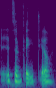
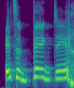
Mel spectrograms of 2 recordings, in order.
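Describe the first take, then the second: First: It is said hesitantly, without confidence. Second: It is said confidently, with full conviction.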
